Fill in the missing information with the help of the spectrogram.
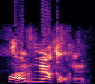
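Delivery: bad voice-acting mimicry; imitated game taunt. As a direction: echo the cheesy victory line. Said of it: "he says it just like that too".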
